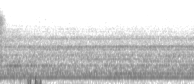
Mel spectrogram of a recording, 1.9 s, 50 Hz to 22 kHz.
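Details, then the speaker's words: Hard drive in a 40-year-old IBM 5161 expansion unit attached to an IBM PC 5150, powered on after reassembly: a thump, then a deafening steady high spindle whine as the motor turns. "well I did did stop there for a bit the noise from the hard drive was just deafening so uh I put the covers on both of the systems"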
